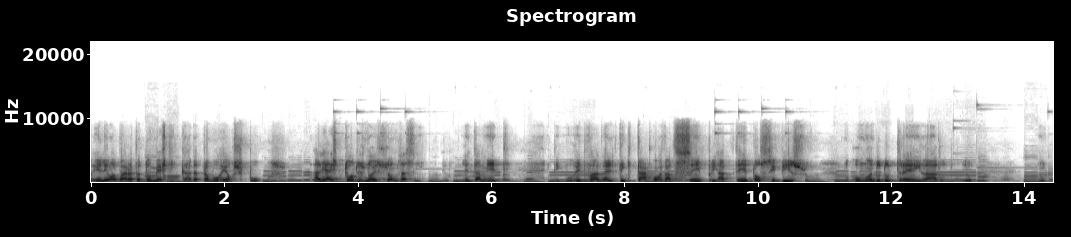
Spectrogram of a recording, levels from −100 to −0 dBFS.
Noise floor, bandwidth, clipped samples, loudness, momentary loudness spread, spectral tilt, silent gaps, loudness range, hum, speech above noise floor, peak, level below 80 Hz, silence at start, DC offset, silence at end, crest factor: -43 dBFS; 11.5 kHz; under 0.1%; -17 LUFS; 16 LU; -5 dB/octave; none; 4 LU; none; 27 dB; -2 dBFS; -38 dBFS; 0 s; under 0.1%; 0 s; 16 dB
